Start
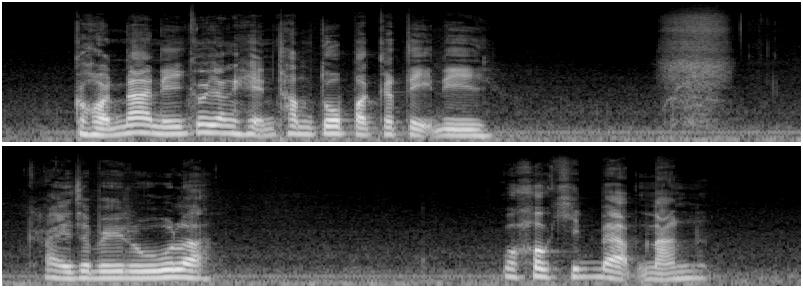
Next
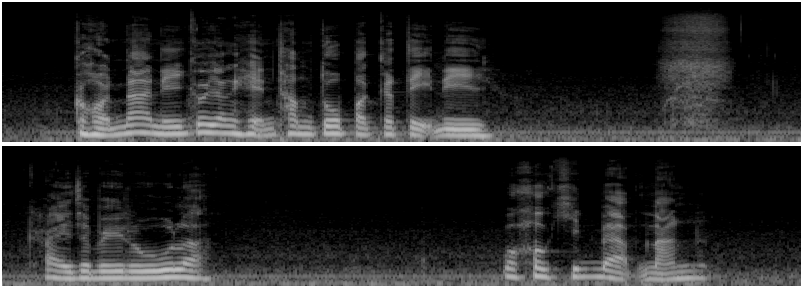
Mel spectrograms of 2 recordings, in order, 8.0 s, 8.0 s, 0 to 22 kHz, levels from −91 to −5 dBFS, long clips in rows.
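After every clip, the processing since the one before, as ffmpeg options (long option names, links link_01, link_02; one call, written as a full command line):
ffmpeg -i in.wav -filter_complex "[0:a]acrossover=split=310|3000[link_01][link_02][link_03];[link_02]acompressor=threshold=-31dB:ratio=4[link_04];[link_01][link_04][link_03]amix=inputs=3:normalize=0,volume=-9dB" out.wav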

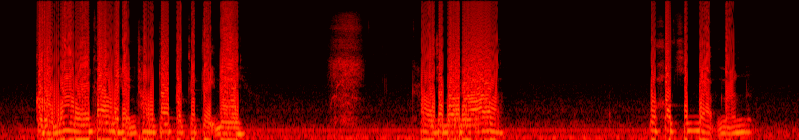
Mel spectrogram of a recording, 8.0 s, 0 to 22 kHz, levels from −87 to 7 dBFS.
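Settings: ffmpeg -i in.wav -af "aeval=exprs='(mod(28.2*val(0)+1,2)-1)/28.2':channel_layout=same,volume=-1.5dB" out.wav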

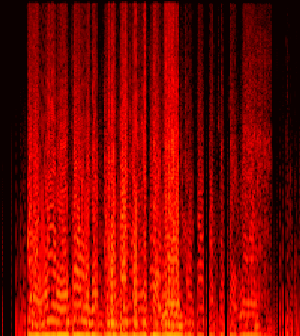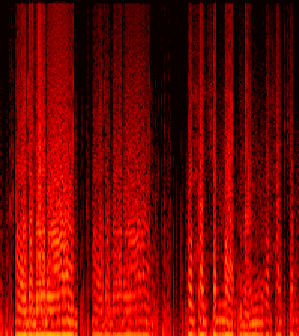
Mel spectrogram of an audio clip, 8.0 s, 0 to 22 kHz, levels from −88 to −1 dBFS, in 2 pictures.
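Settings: ffmpeg -i in.wav -filter_complex "[0:a]asplit=2[link_01][link_02];[link_02]aecho=0:1:1023:0.422[link_03];[link_01][link_03]amix=inputs=2:normalize=0,acrusher=bits=6:dc=4:mix=0:aa=0.000001,volume=2.5dB" out.wav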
